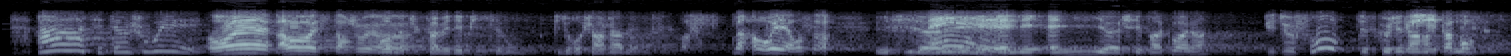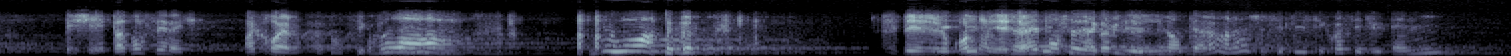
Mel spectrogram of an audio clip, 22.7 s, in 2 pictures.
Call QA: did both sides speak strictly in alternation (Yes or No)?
No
